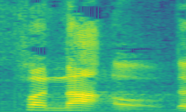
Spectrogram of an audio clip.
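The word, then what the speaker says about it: planao (πλανάω): That word deceive is a Greek word that we pronounce planao. Doesn't even sound like deception or deceive.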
